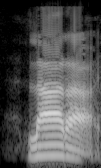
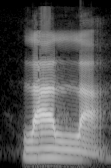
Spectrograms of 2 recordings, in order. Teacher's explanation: 라라는 사실 앞에는 L 발음처럼 했지만 뒤에 L은 R에 가깝게 발음을 한 거예요.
